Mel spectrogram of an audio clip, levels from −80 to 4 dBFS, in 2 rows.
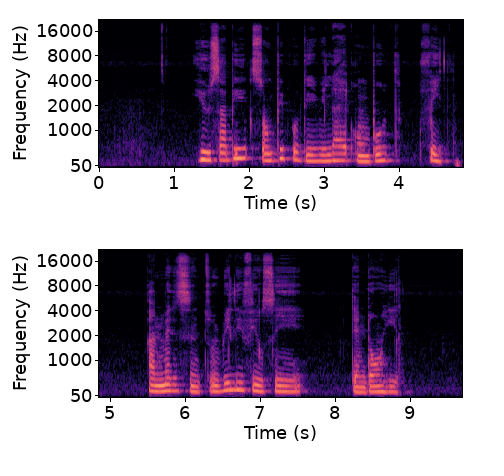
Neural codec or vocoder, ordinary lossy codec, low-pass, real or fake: none; none; none; real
